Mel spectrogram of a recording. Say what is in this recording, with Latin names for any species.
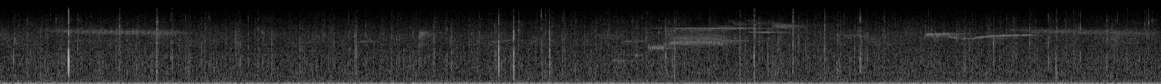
Setophaga pinus, Agelaius phoeniceus, Setophaga virens, Contopus virens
